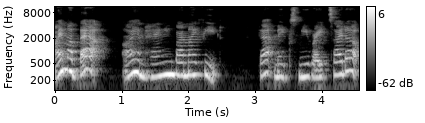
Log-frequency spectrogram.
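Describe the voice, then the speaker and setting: In a squeaky, put-on character voice, a woman speaks high-pitched at a moderate pace. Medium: read story.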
